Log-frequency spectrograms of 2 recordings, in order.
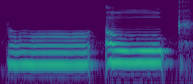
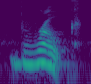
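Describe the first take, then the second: First: Broke drawn out slowly; sounded out slowly. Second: Said in the usual way. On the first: Shown as a demonstration.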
